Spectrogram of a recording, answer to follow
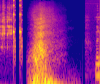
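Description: Whoosh sound effect of a news channel's logo sting: a few quick clicks, then one noisy swell about a second long that fades out. A man's voice starts right at the end.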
